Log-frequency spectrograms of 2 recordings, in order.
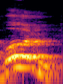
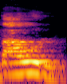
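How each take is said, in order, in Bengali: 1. স্বরটি 'oh' ধ্বনি। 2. স্বরটি 'ow' ধ্বনি। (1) "এটা সঠিক উচ্চারণ বোল" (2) "সঠিক উচ্চারণ বাউল নয়"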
